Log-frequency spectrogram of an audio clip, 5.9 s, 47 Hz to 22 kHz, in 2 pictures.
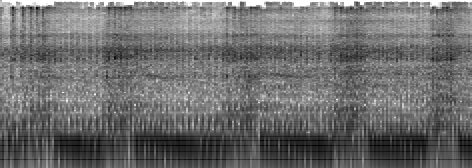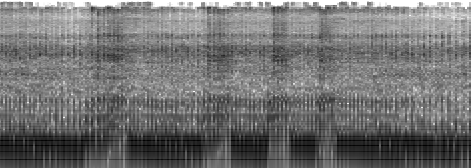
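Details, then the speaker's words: Honda 125 whose sound worsens on long rides: uneven chuffing putter with raspy bursts under single-cylinder idle; header nuts loosen from full-speed vibration, leaking exhaust pressure at the header instead of through the silencer. "जैसी वाइब्रेट करती है ये नट जो है ना थोड़े से ढीले हो जाते हैं, जिस वजह से यहाँ से प्रेशर लीक होता है। सही से प्रेशर सिलेंसर से गुजरता नहीं है, आधा यहाँ से लीक होता है"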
